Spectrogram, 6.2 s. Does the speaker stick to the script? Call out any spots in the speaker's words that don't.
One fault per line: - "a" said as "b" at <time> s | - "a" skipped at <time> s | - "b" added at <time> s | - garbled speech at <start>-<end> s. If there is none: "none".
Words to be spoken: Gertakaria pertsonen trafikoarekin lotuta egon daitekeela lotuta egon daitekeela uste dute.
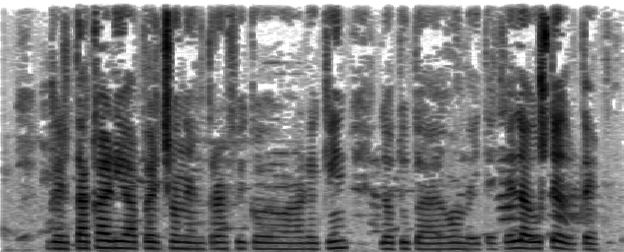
- "lotuta egon daitekeela" skipped at 5.3 s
